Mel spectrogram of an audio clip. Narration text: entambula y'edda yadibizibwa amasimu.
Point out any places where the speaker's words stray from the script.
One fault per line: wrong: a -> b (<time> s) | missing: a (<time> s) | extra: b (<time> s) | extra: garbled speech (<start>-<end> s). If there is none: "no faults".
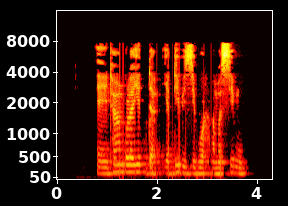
no faults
